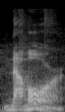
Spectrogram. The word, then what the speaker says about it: Namor: ancient Maya people but he says that his enemies call him Namor and yes to no chuerta does use a different pronunciation there but keep in mind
